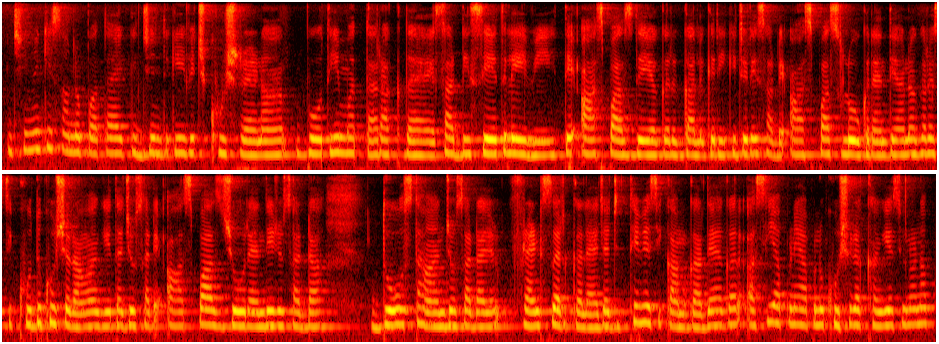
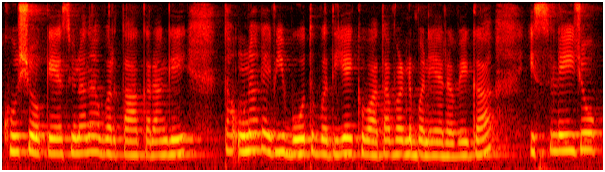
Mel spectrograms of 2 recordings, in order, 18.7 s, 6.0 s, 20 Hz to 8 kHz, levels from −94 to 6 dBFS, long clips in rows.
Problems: none marked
